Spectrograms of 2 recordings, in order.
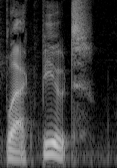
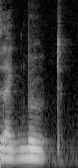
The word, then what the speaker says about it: Black Butte: Or Black Butt, depending how you pronounce it. – Black Butte. – Butte.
